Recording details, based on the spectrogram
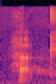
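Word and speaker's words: Huq: and your last name Huck spell h H uq but pronounced like h u c k we're both here put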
